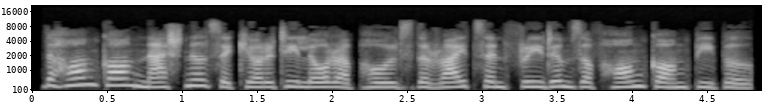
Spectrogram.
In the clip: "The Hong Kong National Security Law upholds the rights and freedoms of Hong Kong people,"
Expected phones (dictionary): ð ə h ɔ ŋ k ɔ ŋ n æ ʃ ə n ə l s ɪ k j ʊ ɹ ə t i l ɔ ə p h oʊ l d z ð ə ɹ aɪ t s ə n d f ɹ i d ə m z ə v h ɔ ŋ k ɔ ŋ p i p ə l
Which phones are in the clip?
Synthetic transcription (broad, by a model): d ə h ɔ ŋ k ɔ ŋ n æ ʃ ə n ə l s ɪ k j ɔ ɹ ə t i l ɔ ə p h oʊ l d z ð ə ɹ aɪ t s ə n d f ɹ i d ə m z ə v h ɔ ŋ k ɔ ŋ p i p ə l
